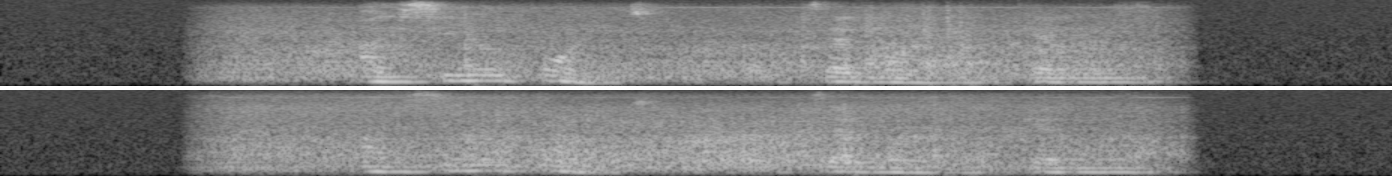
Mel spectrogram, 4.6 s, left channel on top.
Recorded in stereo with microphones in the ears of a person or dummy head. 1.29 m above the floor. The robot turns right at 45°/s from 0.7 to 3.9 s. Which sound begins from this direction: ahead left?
A woman speaking, at 1.2 s.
